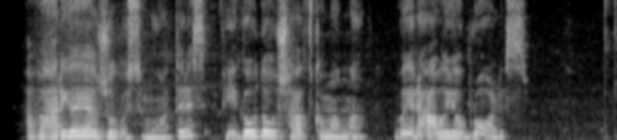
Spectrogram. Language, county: Lithuanian, Klaipėda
